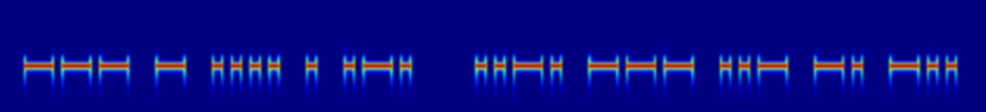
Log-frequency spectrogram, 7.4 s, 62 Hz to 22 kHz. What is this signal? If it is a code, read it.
Morse code, heard as a keyed tone, about 17 wpm, 700 Hz. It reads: OTHER FOUND
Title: Sentences from Top 1600 Words 17wpm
